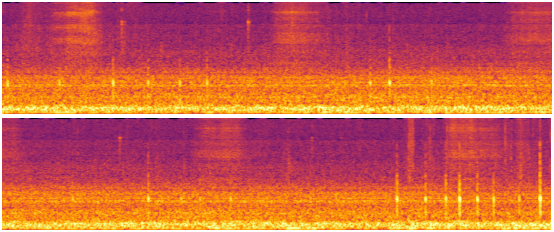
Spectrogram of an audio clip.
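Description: A car engine hums steadily with a low road rumble from inside the cabin.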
